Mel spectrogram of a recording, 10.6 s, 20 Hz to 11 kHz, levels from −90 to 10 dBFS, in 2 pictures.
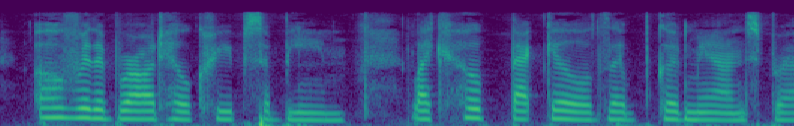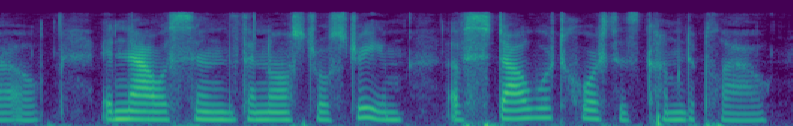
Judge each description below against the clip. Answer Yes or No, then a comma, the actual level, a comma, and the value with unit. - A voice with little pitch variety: Yes, narrow, 1.9 semitones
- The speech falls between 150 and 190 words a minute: Yes, average, 160 wpm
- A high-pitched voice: Yes, high, 200 Hz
